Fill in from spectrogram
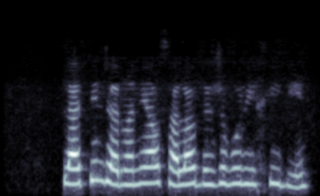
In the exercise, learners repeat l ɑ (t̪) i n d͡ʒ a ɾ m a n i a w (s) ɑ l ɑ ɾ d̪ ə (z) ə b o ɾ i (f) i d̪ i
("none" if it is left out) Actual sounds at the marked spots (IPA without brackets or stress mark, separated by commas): t̪, s, ʒ, x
